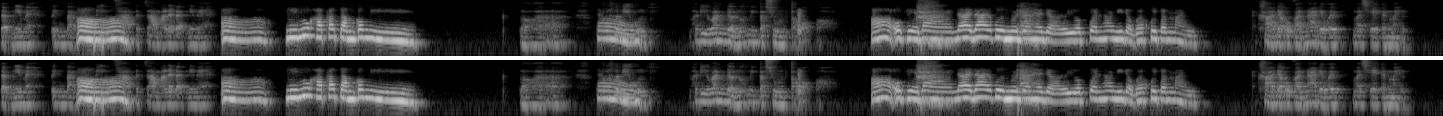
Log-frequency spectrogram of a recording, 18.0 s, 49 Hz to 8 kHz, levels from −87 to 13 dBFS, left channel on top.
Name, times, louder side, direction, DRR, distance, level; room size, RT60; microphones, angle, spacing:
voice 1, 0.0-2.7 6.5-8.2 8.6-10.4 11.4-11.9 12.7-13.0 15.7-17.6, equal, 30° right, 0.8 m, -38 dB
voice 2, 0.9-1.6 2.8-5.2 7.5-8.0 10.9-15.0, equal, 5° left, 0.3 m, -21 dB
5.2 x 3.7 x 2.6 m
head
